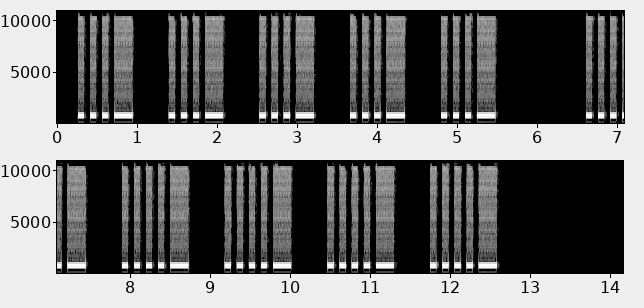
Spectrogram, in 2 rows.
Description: Morse code, heard as a keyed tone, about 16 wpm, spaced as for 11 wpm, 800 Hz. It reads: VVVVV 44444
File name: Combinations / Difficult Combos / AUV AUV4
